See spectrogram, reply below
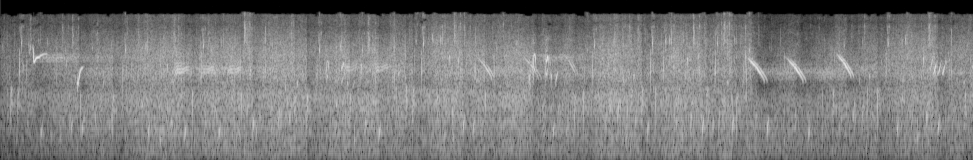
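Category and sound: nature, flowing water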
